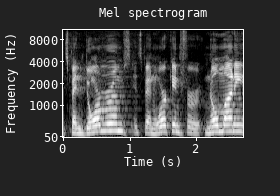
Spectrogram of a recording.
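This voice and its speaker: A man speaks with an American accent and lively intonation. His tone is bright and sharp over a quiet background. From eastern Massachusetts (Hull); Massachusetts. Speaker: college baseball head coach. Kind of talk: press conference speech. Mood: emotional, grateful. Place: meeting room. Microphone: podium.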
